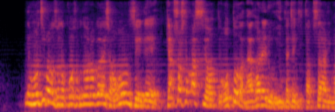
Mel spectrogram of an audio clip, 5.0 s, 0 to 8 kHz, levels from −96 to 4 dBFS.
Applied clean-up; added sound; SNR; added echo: neural separator model SepFormer DNS4.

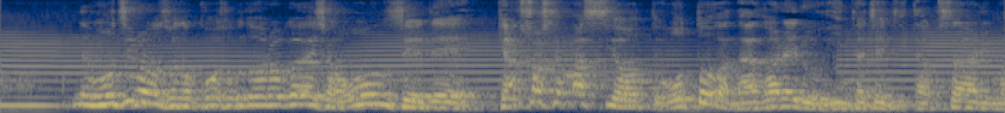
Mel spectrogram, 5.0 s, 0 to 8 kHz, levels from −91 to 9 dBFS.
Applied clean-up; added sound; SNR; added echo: none; Trumpet; 18 dB; reverberation time 0.6 s.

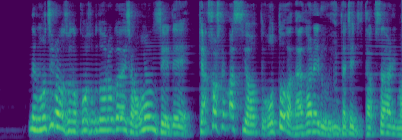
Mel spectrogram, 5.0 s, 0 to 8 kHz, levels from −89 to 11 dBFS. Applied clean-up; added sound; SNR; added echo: neural mask model DeepFilterNet 3.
